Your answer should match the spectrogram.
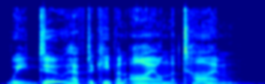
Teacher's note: notice the emphasis on the word do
